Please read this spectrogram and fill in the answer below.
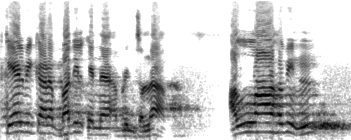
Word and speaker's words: الله: பதில் என்ன அப்படின்னு சொன்னா அல்லாஹ்வின் லாமுக்கு முன் ஜபர் அல்லது பேஷ் இருந்தால் அந்த லாமை நிறைவாக பல்லிரமாக தபீம் செய்து உச்சரிக்க வேண்டும் சரி இப்ப நான் சொன்ன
